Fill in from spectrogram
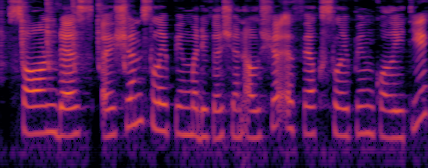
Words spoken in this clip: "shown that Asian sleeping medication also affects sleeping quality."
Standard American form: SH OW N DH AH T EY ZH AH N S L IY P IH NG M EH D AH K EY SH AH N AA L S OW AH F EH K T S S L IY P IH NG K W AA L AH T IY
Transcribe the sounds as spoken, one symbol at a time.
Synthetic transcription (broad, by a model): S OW N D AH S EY SH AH N S L IY P IH NG M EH D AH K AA S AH N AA L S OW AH F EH K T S S L IY P IH NG K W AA L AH T IY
